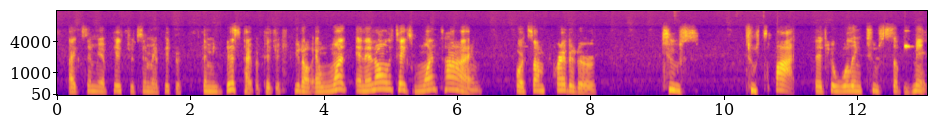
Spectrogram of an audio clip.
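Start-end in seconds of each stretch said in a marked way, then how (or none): 12.3-13.0 emphasizing the word submit. Warning about predators and picture requests, stressing the word submit. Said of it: "Emphasis on the word submit".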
